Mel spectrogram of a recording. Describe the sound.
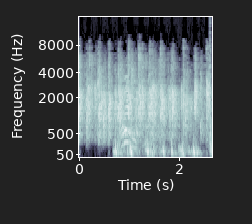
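A crowd applauds steadily in a dense wash of clapping, with cheers and shouted voices rising over it for most of the few seconds.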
